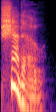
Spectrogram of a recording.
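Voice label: "shadow", British English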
